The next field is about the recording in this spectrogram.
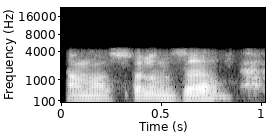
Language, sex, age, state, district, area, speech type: Tamil, male, 30-45, Tamil Nadu, Kallakurichi, urban, conversation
